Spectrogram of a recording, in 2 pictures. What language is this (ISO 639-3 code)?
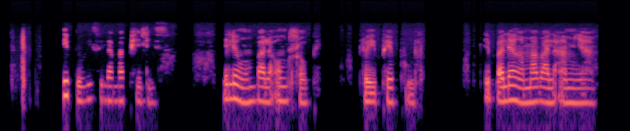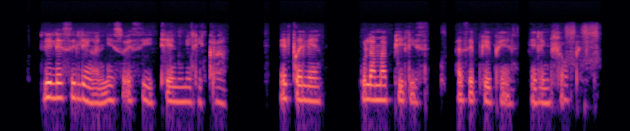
nde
